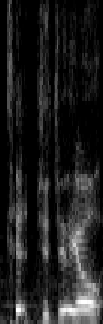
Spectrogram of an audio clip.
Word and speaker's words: Chiwetel: What is the theme of, excuse me, sir, how do you pronounce that again? It's Chichilio Ejiofor.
